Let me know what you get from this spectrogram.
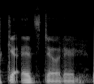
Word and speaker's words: dotard: It rhymes with goatherd. – It says right. Rhymes with? – Yeah. – That's for Tom. – Yeah. – Tom's rhyming and stealing. – All right, so it's dotard.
